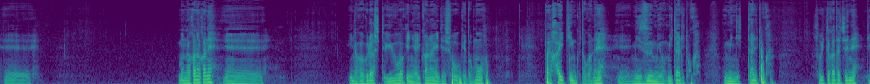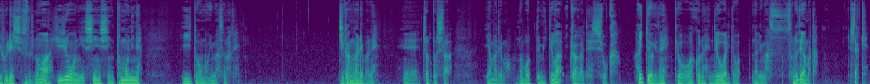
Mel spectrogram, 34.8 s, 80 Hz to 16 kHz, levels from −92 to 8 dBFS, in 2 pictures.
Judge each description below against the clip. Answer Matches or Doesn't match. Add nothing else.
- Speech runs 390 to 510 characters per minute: Doesn't match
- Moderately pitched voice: Doesn't match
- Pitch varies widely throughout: Doesn't match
